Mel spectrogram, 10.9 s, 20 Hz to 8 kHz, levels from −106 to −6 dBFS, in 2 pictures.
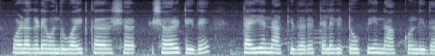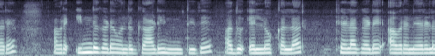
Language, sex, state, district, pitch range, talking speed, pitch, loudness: Kannada, female, Karnataka, Bellary, 200-220 Hz, 140 wpm, 205 Hz, -15 LUFS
